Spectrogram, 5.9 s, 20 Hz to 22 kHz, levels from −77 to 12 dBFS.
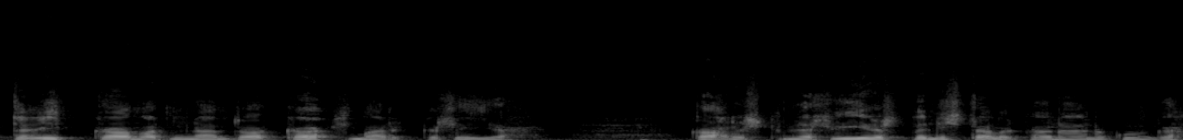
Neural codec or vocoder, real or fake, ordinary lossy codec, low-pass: codec, 44.1 kHz, 7.8 kbps, Pupu-Codec; fake; none; none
